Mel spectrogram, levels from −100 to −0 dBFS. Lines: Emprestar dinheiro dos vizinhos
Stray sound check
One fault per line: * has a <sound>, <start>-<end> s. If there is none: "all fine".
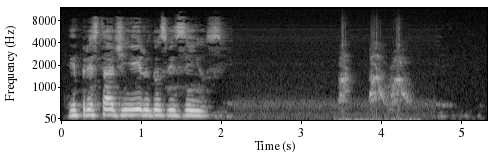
* has a bark, 3.4-4.5 s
